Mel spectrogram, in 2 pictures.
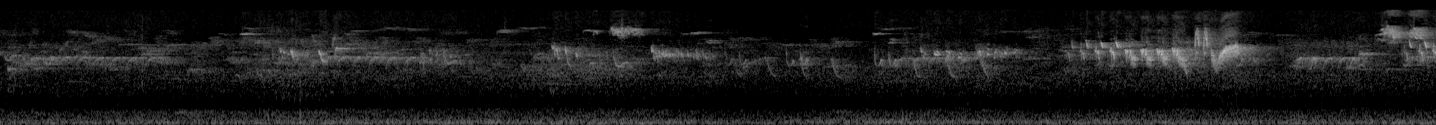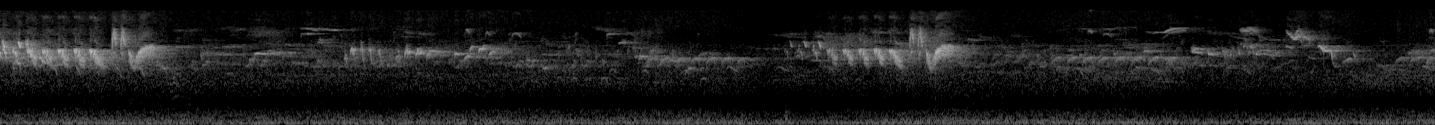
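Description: Several songbirds singing and chirping over a faint, even background noise. A louder song of fast repeated trilled notes comes in three times: about a third of the way in, around the middle, and again near the end.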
